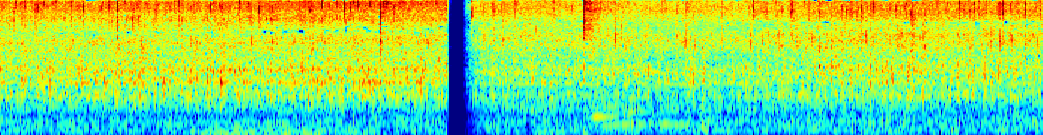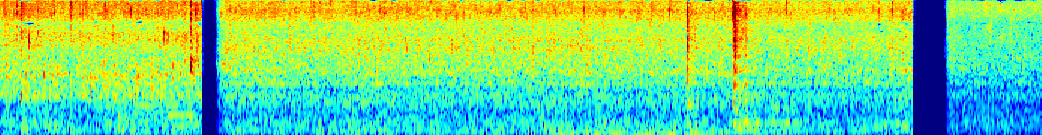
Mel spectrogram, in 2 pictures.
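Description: Brinjal pieces and ginger–green chilli paste sizzling in oil in a metal kadai, with the spatula scraping and stirring now and then and a couple of sharp clicks near the end. The sizzle breaks off for a moment three times.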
